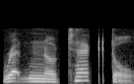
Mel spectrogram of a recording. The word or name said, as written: retinotectal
